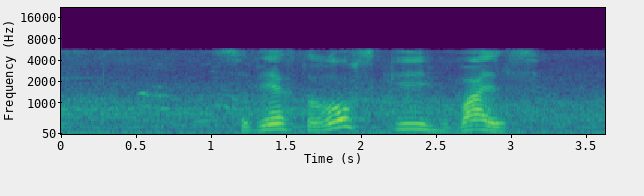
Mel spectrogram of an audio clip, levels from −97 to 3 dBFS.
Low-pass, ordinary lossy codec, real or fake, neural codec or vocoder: 5.4 kHz; AAC, 32 kbps; real; none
